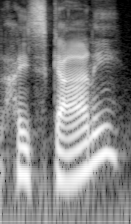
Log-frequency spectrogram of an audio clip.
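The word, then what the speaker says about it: Heiskanen: Heani. Heani. So you don't pronounce the last N I guess.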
